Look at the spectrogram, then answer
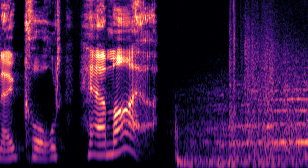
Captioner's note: sirens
